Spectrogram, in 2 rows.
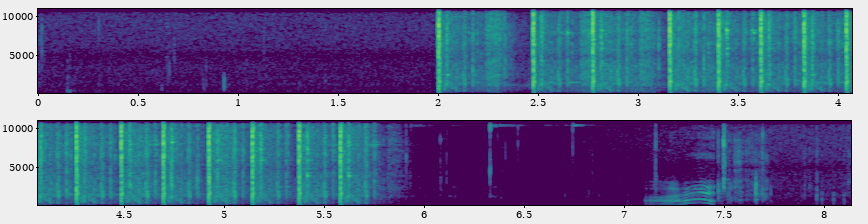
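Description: Rapid string of about fifteen sharp gunshots from a Wilson Combat SFX9 3.25 compact pistol with factory compensator, firing 115 grain PMC 9mm rounds at an outdoor range, evenly paced, loud and close, followed by quiet.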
